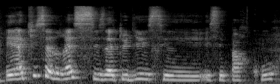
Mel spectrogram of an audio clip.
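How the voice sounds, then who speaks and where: A woman's voice: on the high side, fairly quick, a little mellow, far from the mic. A woman acting as interviewer, putting informational questions to a guest.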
